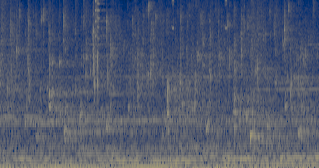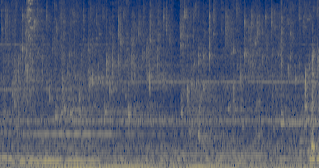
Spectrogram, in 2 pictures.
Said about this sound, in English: we got a water source we can drink from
